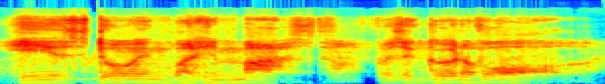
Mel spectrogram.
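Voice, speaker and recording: Stern game mentor, low raspy voice, slow and deliberate. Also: male voice, pushed and bright, exaggerated voice, rough recording. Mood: stern, measured. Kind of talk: video game voice acting.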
